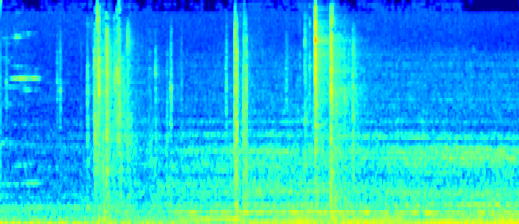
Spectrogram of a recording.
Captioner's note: door thuds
